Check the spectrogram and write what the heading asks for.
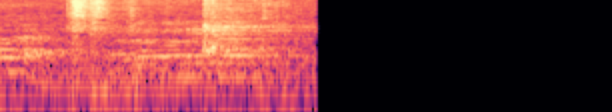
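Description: A person's voice, cut off suddenly a little over a second in as the audio ends.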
